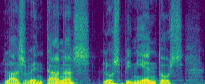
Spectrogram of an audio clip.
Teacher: it's almost a sh, not exactly a sh, it's in between the s frontal and the full-on sh, sh. It's in between, it's kind of the X sound in Mandarin, like for xie xie or xue xi.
